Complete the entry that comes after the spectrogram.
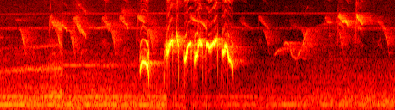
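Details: Red-whiskered bulbul from Thailand singing in the southern master style, played to excite other bulbuls and teach young birds: a quick burst of bubbly, warbled whistled notes mid-clip, with soft scattered chirps before and after.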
